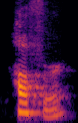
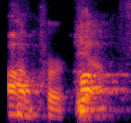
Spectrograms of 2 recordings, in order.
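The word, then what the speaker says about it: Hupfer: Huer earlier um his actually name is actually pronounced Huffer Huffer I just learned that ebony yeah um and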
